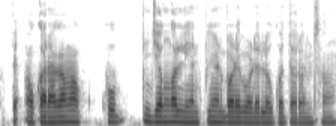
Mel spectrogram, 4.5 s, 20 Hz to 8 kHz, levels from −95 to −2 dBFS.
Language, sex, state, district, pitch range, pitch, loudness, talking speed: Bhojpuri, male, Uttar Pradesh, Ghazipur, 120-135 Hz, 125 Hz, -32 LUFS, 145 wpm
